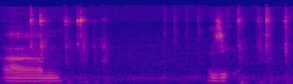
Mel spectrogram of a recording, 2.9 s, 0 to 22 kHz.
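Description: PC keyboard keys clack in a scattered run of quick presses as someone tries keys to start the game Mega Man 2, alongside two short electronic beeping tones, one at the start and one near the end.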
